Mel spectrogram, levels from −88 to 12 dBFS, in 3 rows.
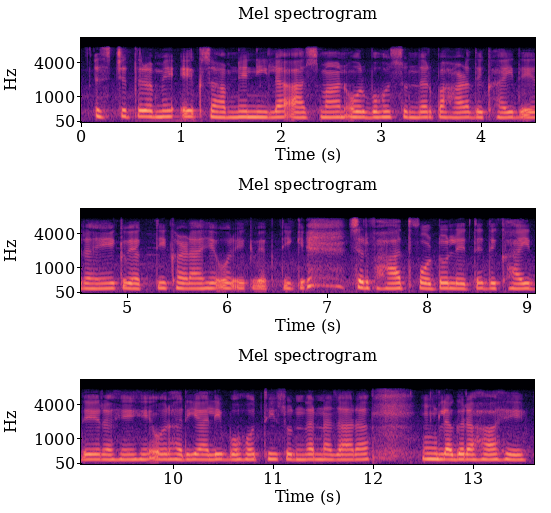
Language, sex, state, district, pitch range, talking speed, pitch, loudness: Hindi, female, Jharkhand, Jamtara, 195-215 Hz, 175 wpm, 205 Hz, -18 LUFS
